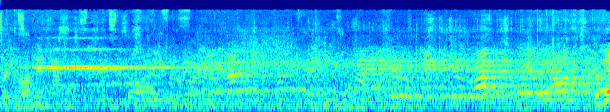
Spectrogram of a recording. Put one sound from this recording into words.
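Short track speed skates scrape and hiss across the ice.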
